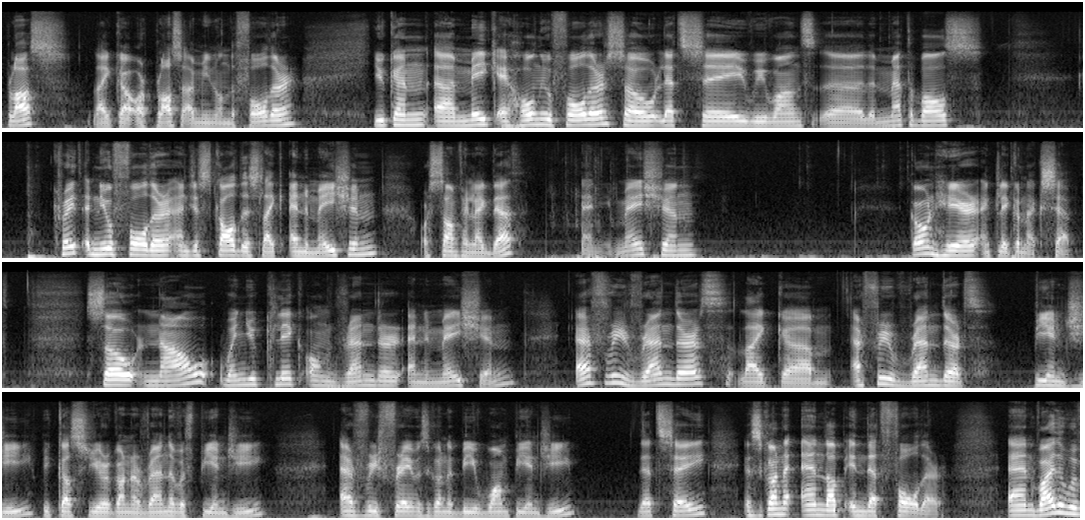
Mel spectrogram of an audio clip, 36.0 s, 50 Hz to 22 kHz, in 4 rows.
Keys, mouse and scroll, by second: 20.7 click.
